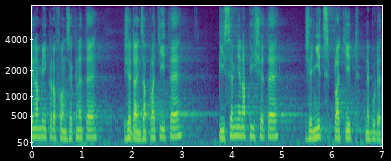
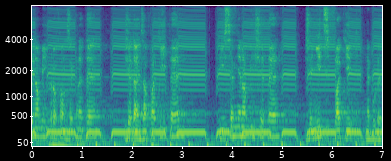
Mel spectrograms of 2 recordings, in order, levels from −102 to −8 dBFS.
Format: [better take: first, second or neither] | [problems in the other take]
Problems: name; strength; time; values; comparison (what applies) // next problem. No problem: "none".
first | background sound (Telephone); as loud as the speech // room echo; dies away in 0.6 s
